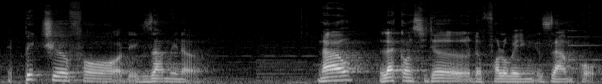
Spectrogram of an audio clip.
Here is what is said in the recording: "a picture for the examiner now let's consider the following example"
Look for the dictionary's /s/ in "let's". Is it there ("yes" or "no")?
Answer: no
